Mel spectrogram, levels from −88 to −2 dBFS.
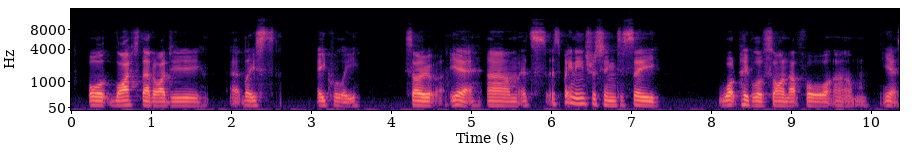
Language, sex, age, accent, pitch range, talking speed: English, male, 20-39, Australian, 110-120 Hz, 140 wpm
